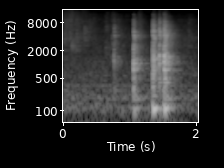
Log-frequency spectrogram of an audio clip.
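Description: A short run of four sharp, clattering knocks about a second in, the last two the loudest, like small hard objects being handled or knocked together.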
